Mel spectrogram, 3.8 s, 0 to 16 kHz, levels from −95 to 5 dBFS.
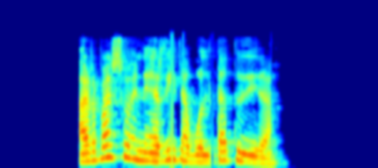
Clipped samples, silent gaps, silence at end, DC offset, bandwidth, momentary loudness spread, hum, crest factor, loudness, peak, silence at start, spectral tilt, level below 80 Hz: under 0.1%; none; 1 s; under 0.1%; 7.4 kHz; 9 LU; none; 20 dB; -21 LUFS; -2 dBFS; 0.8 s; -6.5 dB/octave; -58 dBFS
